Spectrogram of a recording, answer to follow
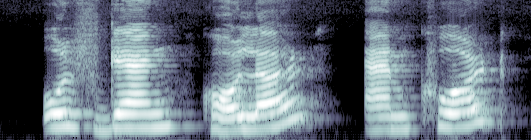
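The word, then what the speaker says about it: Köhler: एक है मैक्स वेर्देमार, Wolfgang कोहलर and Kurt Kafka. ये प्रोनाउंसिएशन जैसे मैंने किया है वैसे ही आप करेंगे। मैं फिर से बता रही हूँ, मैक्स वेर्देमार, Wolfgang कोहलर and Kurt Kafka.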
